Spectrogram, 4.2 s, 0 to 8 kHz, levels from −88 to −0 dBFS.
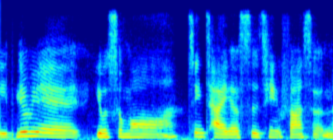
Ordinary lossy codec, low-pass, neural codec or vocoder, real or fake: none; 7.2 kHz; codec, 16 kHz, 1 kbps, X-Codec, HuBERT features, trained on general audio; fake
